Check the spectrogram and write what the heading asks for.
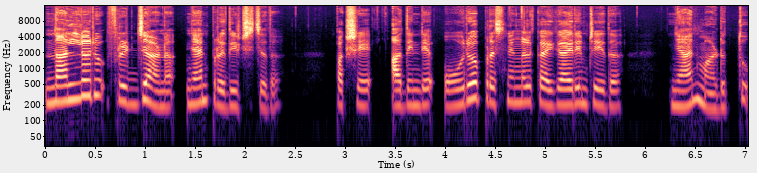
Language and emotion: Malayalam, sad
